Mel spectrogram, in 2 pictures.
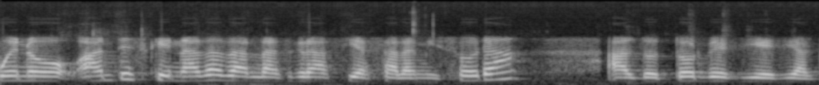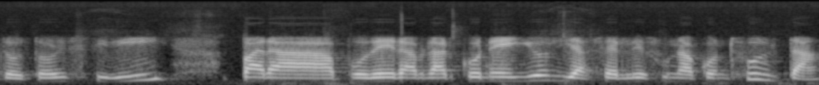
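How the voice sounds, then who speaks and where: A woman with a plain, everyday voice speaks at a moderate pace and medium pitch, with ordinary pitch variation and very even loudness. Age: 60s. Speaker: caller. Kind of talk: call-in question.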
